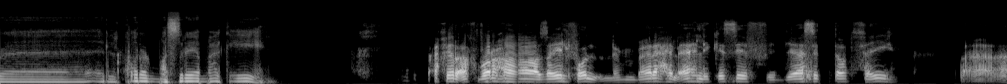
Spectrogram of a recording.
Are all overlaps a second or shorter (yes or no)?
yes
